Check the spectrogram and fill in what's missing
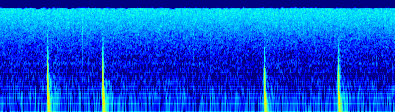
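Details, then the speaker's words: Comparative chest percussion over symmetrical lung areas of a healthy person: four short, hollow, clearly ringing taps, an equal clear resonant lung note on both sides. "у здорового человека над симметричными участками лёгких выявляется одинаковый Ясный лёгочный звук"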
